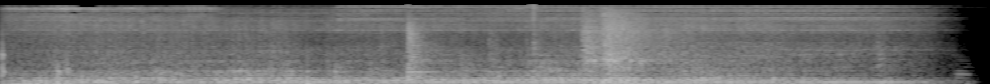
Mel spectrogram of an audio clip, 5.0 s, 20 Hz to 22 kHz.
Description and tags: Waterfalling Watersource
Water falling from a water source. It has been recorded with the Zoom Handy Recorder H2 in the hall of the Tallers building in the Pompeu Fabra University, Barcelona. Edited with Audacity by adding a fade-in and a fade-out.
campus-upf, drink, fountain, hall, tallers, university, UPF-CS14, water, watersource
